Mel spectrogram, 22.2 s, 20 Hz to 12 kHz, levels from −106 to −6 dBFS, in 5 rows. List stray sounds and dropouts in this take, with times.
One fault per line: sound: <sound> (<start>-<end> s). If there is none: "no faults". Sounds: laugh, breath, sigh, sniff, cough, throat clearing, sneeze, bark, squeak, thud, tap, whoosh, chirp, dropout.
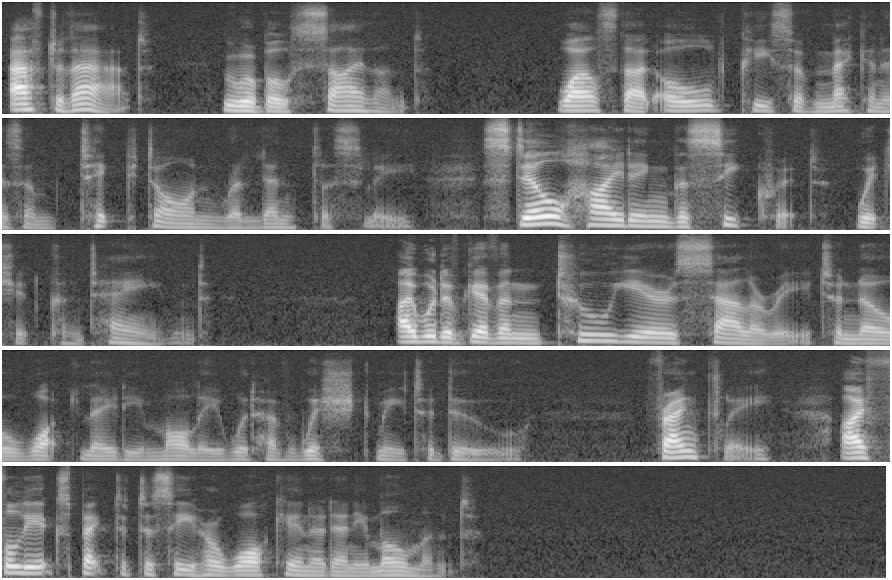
no faults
